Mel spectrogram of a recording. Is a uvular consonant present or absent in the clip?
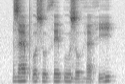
absent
